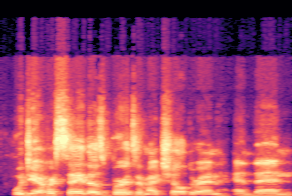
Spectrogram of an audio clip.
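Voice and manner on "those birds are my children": ordinary talk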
